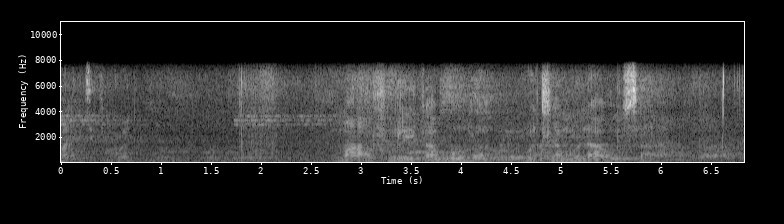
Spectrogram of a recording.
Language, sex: Tswana, male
